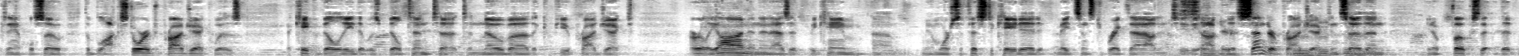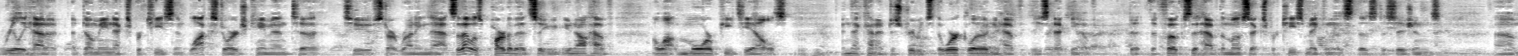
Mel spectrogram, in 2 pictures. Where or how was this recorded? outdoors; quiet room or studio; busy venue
busy venue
